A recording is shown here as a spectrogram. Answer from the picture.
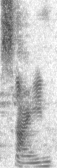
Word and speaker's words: sine: This that is sine. Sine we pronounce sin.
